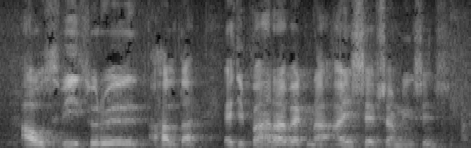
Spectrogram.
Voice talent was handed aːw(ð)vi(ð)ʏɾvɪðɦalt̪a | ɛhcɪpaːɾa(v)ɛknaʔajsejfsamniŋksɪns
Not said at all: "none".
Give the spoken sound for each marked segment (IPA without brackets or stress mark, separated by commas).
θ, θ, v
